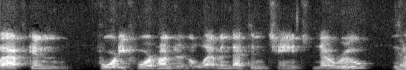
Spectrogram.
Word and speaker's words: Nauru: Nauru. Is that how you Nauru. say that one? Yeah, Nauru.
